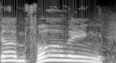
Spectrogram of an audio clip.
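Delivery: hammed-up cry of a falling giant; mock falling cry. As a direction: stretch it out like someone dropping away. Voices Kong falling down the vortex.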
